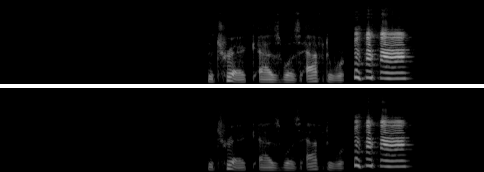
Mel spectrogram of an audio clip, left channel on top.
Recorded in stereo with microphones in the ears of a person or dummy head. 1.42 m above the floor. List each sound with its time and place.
2.1 s a man speaking: 35° left (ahead or behind)
3.5 s laughter: centre (ahead or behind)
